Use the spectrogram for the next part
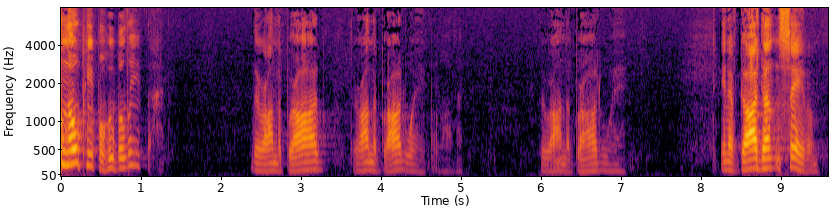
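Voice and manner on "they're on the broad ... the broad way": hushed lament. Acted. Solemn lament, soft falling.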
